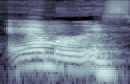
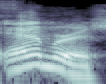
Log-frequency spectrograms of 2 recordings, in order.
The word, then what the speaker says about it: Amaris: to the show hello my name is pronounced Amorous by the way I know a lot of people make that mistake but it's okay oh like loving almost yeah yeah yeah yes right amoris okay I love that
